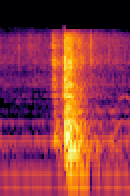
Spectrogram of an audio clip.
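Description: A single door shuts with a soft, muffled thud, followed by a brief fading rumble against a quiet background.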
